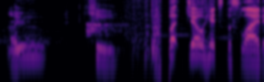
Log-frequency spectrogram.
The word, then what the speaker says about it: Lucy: That means guitar in Icelandic. It is actually pronounced Lu-ki.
